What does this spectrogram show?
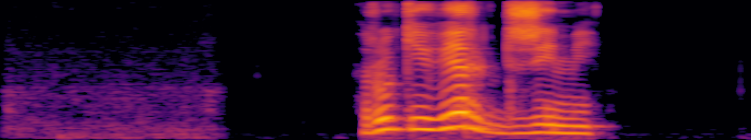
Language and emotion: Russian, neutral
